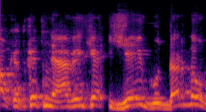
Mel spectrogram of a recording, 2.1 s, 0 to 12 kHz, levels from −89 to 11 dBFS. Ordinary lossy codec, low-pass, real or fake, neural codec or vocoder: MP3, 64 kbps; 10.8 kHz; real; none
